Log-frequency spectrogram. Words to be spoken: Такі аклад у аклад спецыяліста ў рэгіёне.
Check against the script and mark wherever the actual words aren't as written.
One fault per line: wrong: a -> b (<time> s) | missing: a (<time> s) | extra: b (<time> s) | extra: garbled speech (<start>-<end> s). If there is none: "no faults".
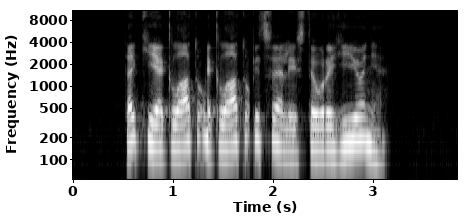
no faults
